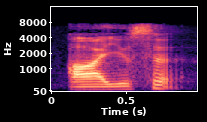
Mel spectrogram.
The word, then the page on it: ayusa: Pali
